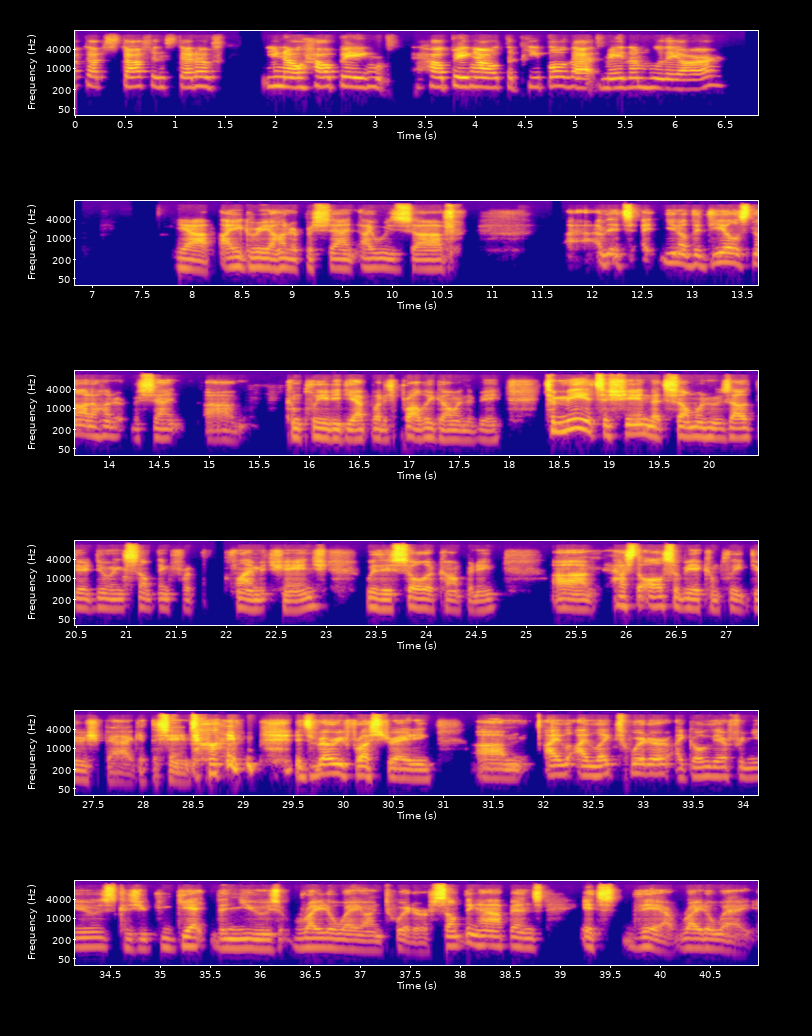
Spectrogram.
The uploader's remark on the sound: Recorded on Zoom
